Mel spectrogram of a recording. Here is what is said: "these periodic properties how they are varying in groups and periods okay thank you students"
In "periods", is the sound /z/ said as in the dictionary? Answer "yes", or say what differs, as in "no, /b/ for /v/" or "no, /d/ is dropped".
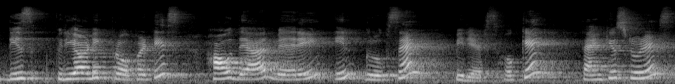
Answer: no, /s/ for /z/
